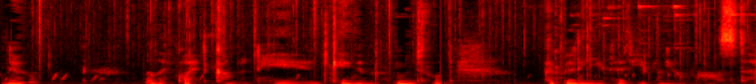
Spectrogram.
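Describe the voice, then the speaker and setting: A woman voicing a sweet, mischievous witch in an ASMR fantasy roleplay, in a breathy whisper with an unhurried, polite, coaxing manner. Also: fairly low pitch, steady tone, a little mellow, a little hiss or hum, natural voice. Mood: softly informative. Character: sweet-smiled, mischievous witch of the west, softly sly.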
